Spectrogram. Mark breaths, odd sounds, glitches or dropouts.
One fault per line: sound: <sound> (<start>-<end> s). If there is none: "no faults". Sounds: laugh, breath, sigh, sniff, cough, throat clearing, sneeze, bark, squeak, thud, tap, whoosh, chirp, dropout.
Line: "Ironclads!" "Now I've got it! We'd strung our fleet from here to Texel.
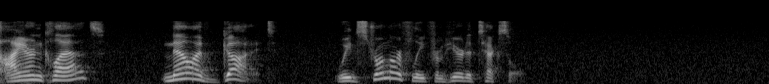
no faults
